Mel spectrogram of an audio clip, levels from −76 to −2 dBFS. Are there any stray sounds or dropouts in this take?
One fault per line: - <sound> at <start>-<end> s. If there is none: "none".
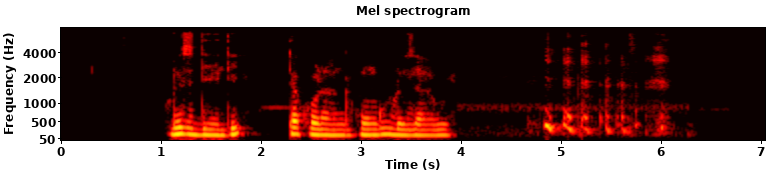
- laugh at 4.7-6.2 s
